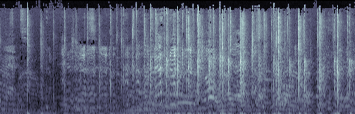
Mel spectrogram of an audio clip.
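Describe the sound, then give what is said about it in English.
Wives in the audience clap in a burst of dense, overlapping handclaps that swell and keep going for several seconds, with a murmur of voices underneath. “Wives are clapping now.”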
